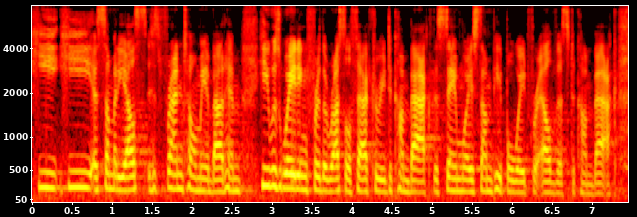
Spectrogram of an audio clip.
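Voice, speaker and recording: On a very clean recording with a silent background, a woman talks at a very fast pace with hardly any pauses. Her medium-pitched voice shows ordinary pitch variation. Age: 40s. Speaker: journalist and author giving keynote. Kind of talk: keynote lecture. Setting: conference hall with audience.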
